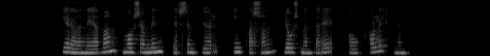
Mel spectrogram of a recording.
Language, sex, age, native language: Icelandic, female, 30-39, Icelandic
